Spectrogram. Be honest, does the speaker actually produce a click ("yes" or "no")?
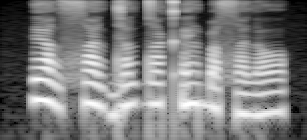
no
